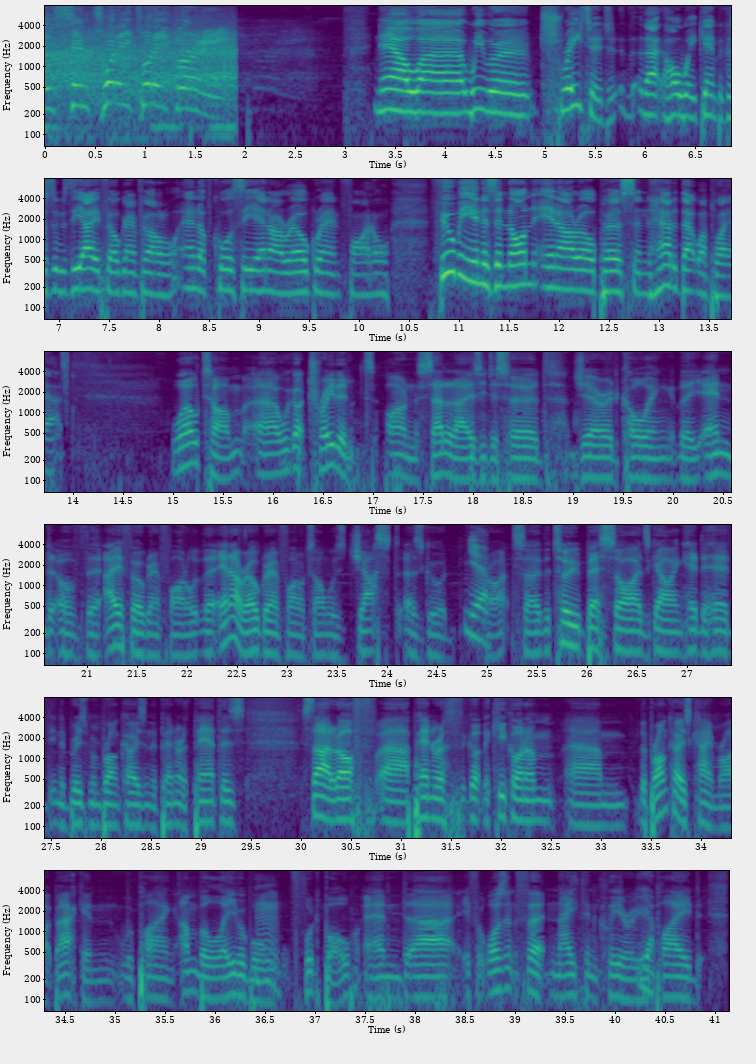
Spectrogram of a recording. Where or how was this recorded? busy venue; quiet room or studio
busy venue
